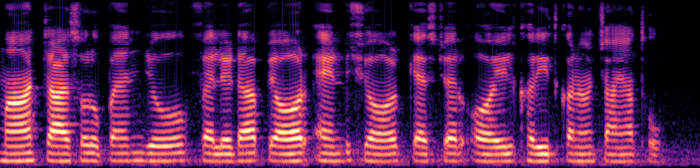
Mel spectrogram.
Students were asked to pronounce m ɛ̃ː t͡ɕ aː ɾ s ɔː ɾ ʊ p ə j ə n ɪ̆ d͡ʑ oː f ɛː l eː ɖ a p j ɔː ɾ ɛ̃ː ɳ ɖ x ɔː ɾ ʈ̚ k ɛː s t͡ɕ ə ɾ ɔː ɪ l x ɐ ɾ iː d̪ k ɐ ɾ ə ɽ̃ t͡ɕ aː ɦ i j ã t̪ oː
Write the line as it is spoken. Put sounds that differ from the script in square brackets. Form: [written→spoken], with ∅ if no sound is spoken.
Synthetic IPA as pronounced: m [ɛ̃ː→ãː] t͡ɕ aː ɾ s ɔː ɾ ʊ p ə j ə n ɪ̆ d͡ʑ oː f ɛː l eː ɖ a p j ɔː ɾ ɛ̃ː ɳ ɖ [x→ʃ] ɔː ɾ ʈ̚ k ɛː s t͡ɕ ə ɾ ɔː ɪ l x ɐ ɾ iː d̪ k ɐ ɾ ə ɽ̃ t͡ɕ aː ɦ i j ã [t̪→t̪ʰ] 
